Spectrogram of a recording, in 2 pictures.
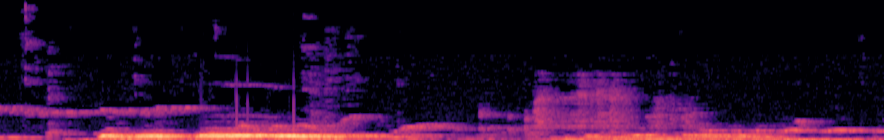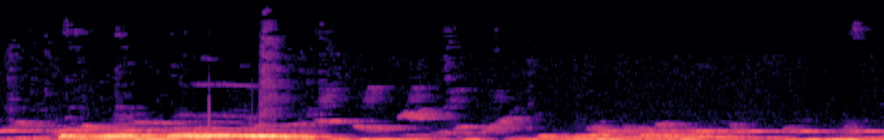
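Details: Zebra dove calling to lure wild birds for trapping: three rolling cooing phrases spaced a few seconds apart, each a short note into a longer vibrating one, with low thumping rumble and faint high chirps.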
